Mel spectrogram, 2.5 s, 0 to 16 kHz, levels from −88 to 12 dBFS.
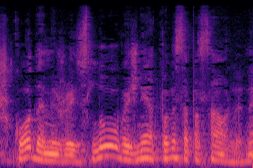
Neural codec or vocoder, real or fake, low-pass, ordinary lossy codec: vocoder, 48 kHz, 128 mel bands, Vocos; fake; 14.4 kHz; AAC, 48 kbps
